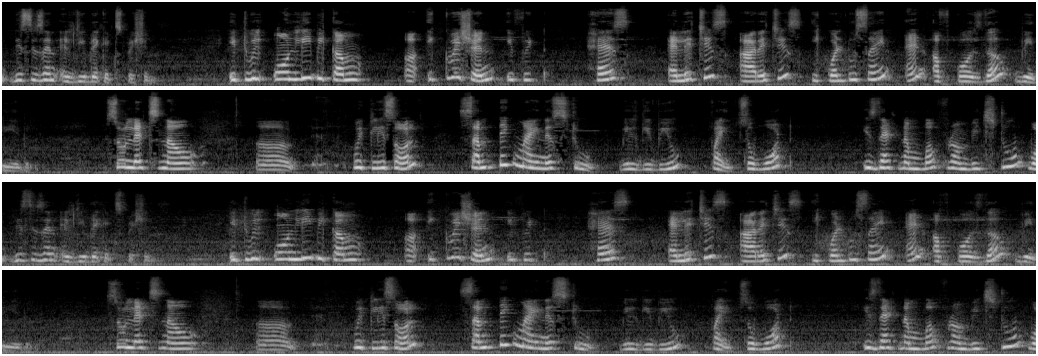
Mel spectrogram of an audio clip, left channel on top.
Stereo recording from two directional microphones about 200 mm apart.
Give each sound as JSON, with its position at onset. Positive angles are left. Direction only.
{"t": 0.3, "sound": "a woman's voice", "side_deg": 40}
{"t": 11.4, "sound": "a woman's voice", "side_deg": 35}
{"t": 12.9, "sound": "a woman's voice", "side_deg": 35}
